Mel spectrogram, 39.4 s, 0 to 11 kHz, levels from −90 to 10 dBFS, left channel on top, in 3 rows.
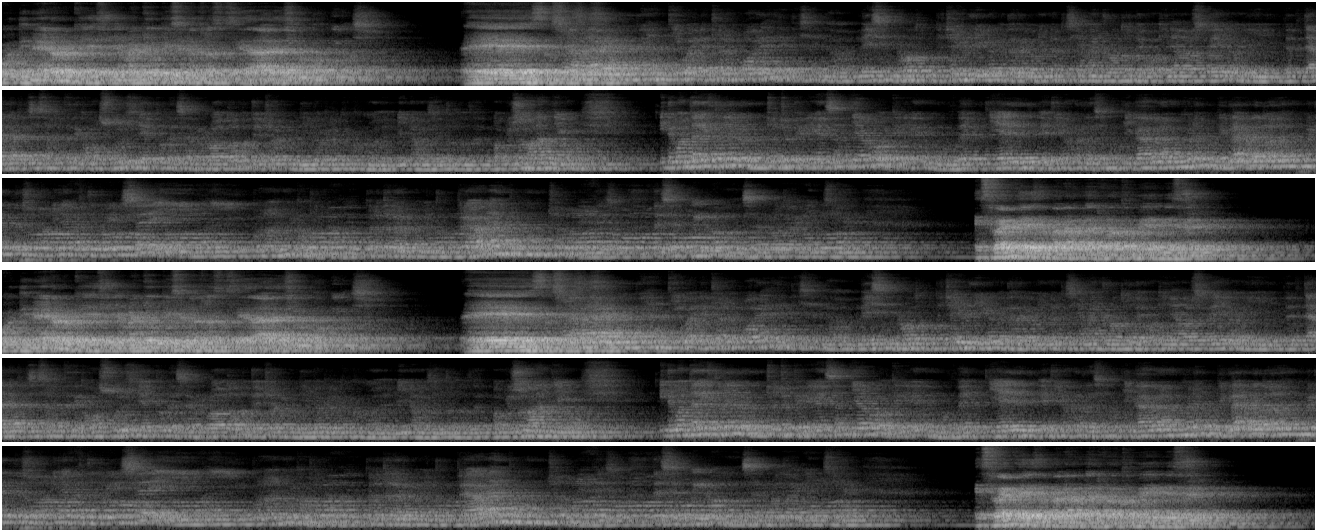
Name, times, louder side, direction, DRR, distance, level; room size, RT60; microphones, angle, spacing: voice 1, 0.0-3.2 4.6-5.7 6.0-6.1 36.0-38.2, equal, 25° left, -10 dB, 0.6 m, -23 dB
voice 2, 2.5-3.7 5.5-19.2 19.7-35.3 38.0-38.2, equal, 20° right, -12 dB, 0.8 m, -34 dB
sound 1, 26.1-31.4 31.7-34.7, left 2 dB, 35° right, 1.1 m, -38 dB
2.3 x 2.3 x 2.8 m, 2.4 s
head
